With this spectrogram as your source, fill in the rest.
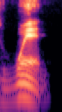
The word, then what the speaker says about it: wn: These 2 glyphs are transliterated as WN, and the conventional pronunciation of this word is when.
